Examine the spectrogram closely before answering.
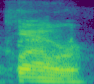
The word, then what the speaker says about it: Clower: you did it right clower it's like hour or flower or perfect flower perfect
